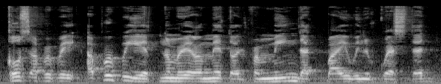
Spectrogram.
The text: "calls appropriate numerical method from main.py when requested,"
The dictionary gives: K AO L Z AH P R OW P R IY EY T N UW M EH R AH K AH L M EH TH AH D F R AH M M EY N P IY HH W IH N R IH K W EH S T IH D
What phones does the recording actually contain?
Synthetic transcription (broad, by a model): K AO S AH P R OW P R IY EY T N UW M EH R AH AH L M EH T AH D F R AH M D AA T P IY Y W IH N R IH K W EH S T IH D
